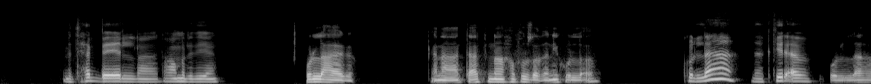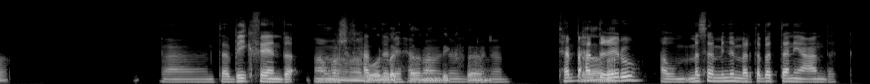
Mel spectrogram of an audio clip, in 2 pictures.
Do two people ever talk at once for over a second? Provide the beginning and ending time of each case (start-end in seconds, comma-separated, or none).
11.9-13.6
